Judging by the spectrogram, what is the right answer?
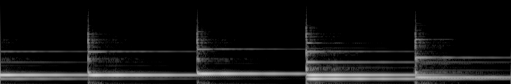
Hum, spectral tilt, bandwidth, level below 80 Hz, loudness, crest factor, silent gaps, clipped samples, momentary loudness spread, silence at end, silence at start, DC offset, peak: none; -5.5 dB/octave; 6.2 kHz; -60 dBFS; -21 LUFS; 14 dB; none; under 0.1%; 11 LU; 0 s; 0 s; under 0.1%; -6 dBFS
